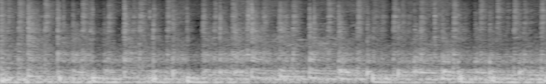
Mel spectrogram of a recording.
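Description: High school marching band playing on the march: brass notes moving over a steady drum beat.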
